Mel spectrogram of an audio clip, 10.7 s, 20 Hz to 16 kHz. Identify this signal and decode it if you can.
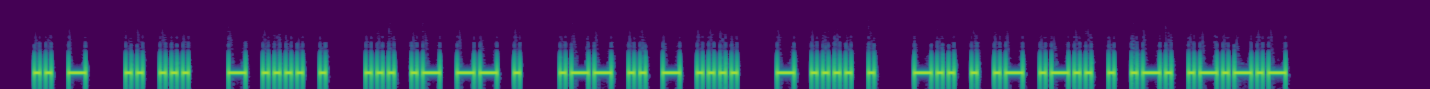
Morse code, heard as a keyed tone, about 28 wpm, 700 Hz. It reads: IT IS THE SAME WITH THE DEALER.
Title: Sentences from Top 1100 Words 28wpm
